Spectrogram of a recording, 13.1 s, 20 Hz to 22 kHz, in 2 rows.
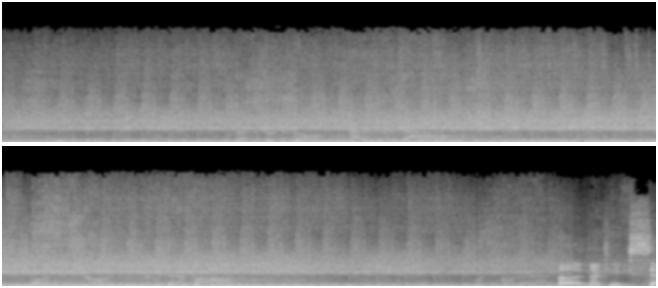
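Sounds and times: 
heavily distorted death metal guitars: 0.0 - 13.0
pounding rapid death metal drums: 0.0 - 13.0.

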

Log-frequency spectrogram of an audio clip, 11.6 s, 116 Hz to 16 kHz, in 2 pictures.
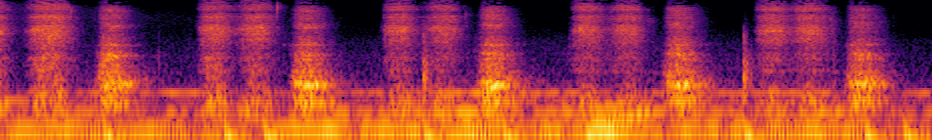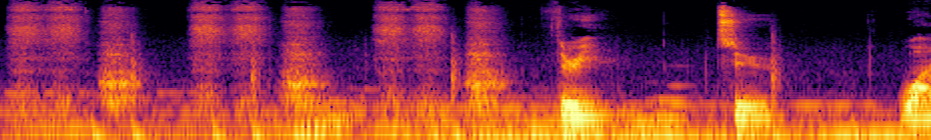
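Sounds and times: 
quick paired sniffs of a double inhale breathing exercise: 0.0 - 9.0
short blown breath of a single exhale: 0.0 - 9.0
low sustained music bed: 0.0 - 11.6
speech: 9.3 - 9.7, 10.4 - 10.8, 11.4 - 11.6.

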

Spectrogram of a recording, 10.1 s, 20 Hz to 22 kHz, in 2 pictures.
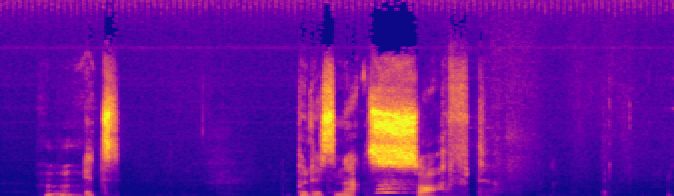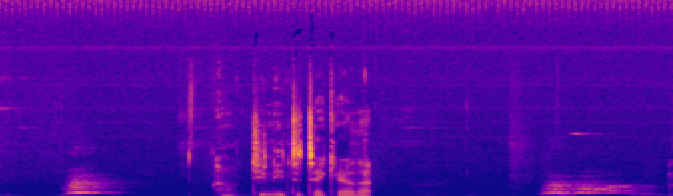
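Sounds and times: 
speech: 0.3 - 1.0, 2.2 - 3.7, 7.0 - 8.0
dog barking: 2.8 - 3.4, 5.5 - 6.1, 9.1 - 10.0.

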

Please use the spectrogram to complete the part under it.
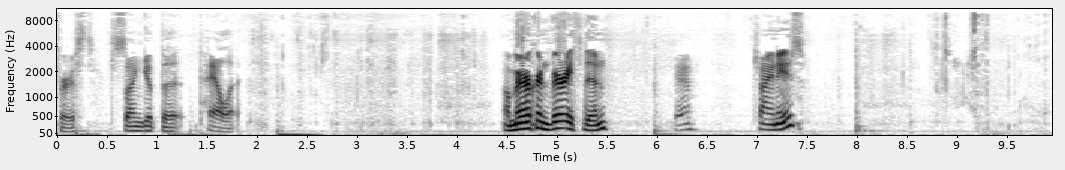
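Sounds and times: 
speech: 0.0 - 2.2, 4.5 - 5.6, 6.2 - 8.1
potato chips being bitten and chewed: 1.8 - 4.4, 8.4 - 9.9.

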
